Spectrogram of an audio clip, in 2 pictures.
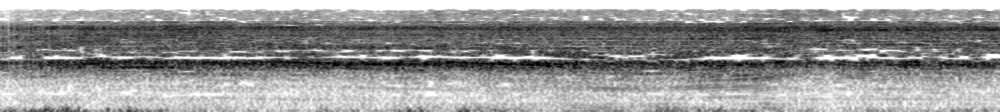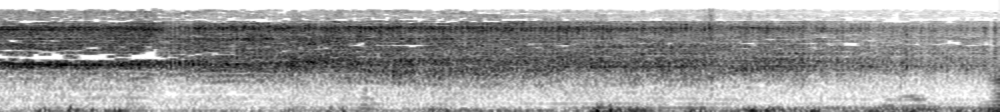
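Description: A small electric angle grinder runs steadily with a high whine while its disc cuts through a bone wedged in a dog's mouth. The pitch wavers as the disc bites, and the sound eases off over the last couple of seconds.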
